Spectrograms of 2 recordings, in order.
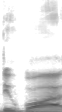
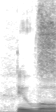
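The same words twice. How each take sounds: First: The final S sound is silent. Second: The final S sound is pronounced. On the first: It sounds like an outsider saying it. The speaker calls it wrong. "You say Dubois out here, they're going to look at you like you're funny" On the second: It sounds like a local saying it. The speaker calls it right. "you got to make sure you pronounce the S out here"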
